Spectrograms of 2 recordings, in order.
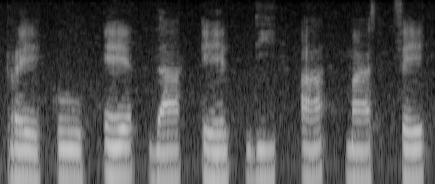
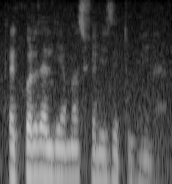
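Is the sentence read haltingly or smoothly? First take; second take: haltingly; smoothly. First: It is read haltingly with breaks. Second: It is read smoothly without breaks. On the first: The speaker calls it wrong. "eso no tiene fluidez" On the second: The speaker calls it right. "Eso tiene fluidez"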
